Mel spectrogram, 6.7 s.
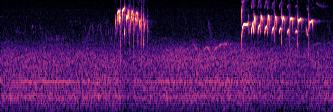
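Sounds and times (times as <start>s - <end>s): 
bird chattering calls: 1.7s - 3.0s, 4.1s - 6.6s.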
